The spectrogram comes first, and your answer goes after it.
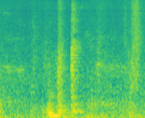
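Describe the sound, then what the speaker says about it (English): An indoor door pulls shut with a soft thud, followed by a second knock as it settles, close by and fairly quiet with no talking. "I'm going to shut the door as well."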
